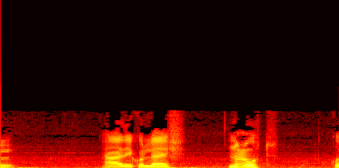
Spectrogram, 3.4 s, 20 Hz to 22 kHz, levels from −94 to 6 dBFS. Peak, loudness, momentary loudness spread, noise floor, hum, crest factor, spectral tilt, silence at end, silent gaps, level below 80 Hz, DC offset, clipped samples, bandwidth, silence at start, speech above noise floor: -4 dBFS; -20 LUFS; 21 LU; -46 dBFS; none; 18 dB; -7 dB/octave; 0 s; none; -36 dBFS; under 0.1%; under 0.1%; 7.8 kHz; 0 s; 26 dB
